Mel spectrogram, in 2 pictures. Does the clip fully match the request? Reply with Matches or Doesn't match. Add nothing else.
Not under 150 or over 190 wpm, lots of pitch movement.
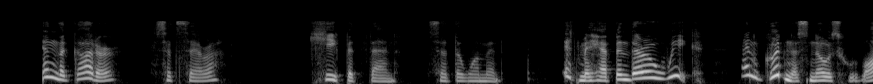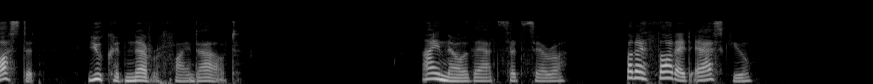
Doesn't match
